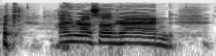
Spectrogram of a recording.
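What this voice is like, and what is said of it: Screamed British accent impression. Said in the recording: “he's got to do a British accent and scream, and that's Russell Brand. And show your teeth a lot... that's how he speaks. That's how he talks.”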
